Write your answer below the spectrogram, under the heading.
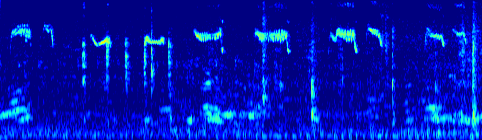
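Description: Young black francolins give thin, high, slurred chirps about twice a second, with scattered clicks and a low background rumble.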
